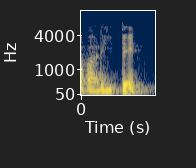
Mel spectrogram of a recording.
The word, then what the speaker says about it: varité: en francés es la varité, ¿no? Varité, pues con una pronunciación en español, pero el neologismo que podría traducirse al castellano es la variedad.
